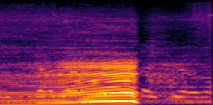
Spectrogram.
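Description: An Angus cow lets out a single loud, low moo on an organic cattle farm in Cazavet. The call holds for almost a second, then cuts off into a fainter tail.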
